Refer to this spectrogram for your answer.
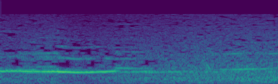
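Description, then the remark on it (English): A long, moaning whale call holds a steady pitch, dips slightly, then fades into a hissy, muffled underwater-like background. No one speaks. “Hello, whale. How are you? I am fine, thank you. Can you relate to me the secret of life, Mr. Whale?”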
